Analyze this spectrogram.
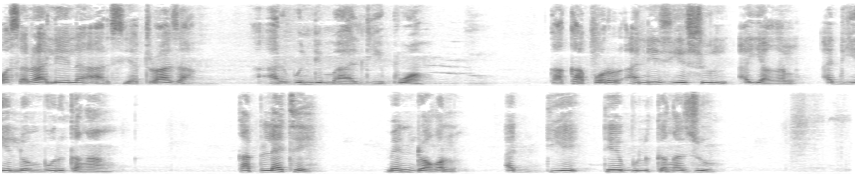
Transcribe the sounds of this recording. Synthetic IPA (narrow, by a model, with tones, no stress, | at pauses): a˨sa˦ɾa˨leː˦la˦ʔa˨ɾɪ˨sɪ˨a˨tɾa˦za˨ | a˨ɾɪ˨bʊ˦n˦dɪ˨maː˨ldi˨e˨pʊ˦ɔ˨ŋ | ka˨ka˦pʊ˨ɾa˨nɪ˦zi˨e˦su˦la˨ja˨ɣɪ˨l | a̰˨dɪ˨je˦lo˨mbo˦ɾɪ˦ka˨ŋa˦ŋ | ka˨pɪ˨lɛ˦tɪ˨ | mɪ˦n˦dɔ˨ɣʊ˨l | a˨di˨e˦ | teː˦bu˨lka˨ŋa˦zu˦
